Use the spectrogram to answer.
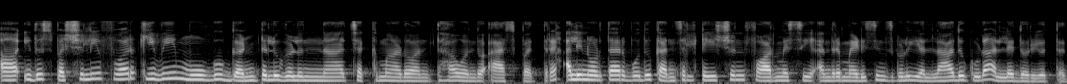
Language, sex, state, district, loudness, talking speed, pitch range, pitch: Kannada, female, Karnataka, Shimoga, -17 LUFS, 135 wpm, 170-215 Hz, 190 Hz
